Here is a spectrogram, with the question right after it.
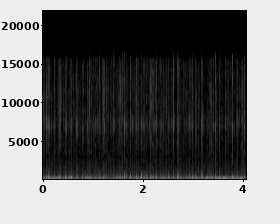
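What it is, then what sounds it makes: Leather belt tapped and scratched. Fingertips and short nails tap and scratch along the outer surface of a long, thin, solid tan-brown leather belt strap held curved in a loop in front of a microphone. The result is a quiet, steady stream of soft, dull, low-pitched thuds with a faint scratchy rustle, with no ringing after each tap.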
